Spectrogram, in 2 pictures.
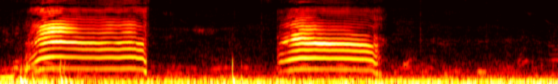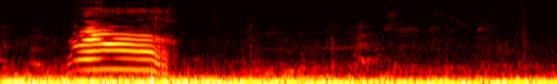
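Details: Angry, hungry pregnant stray cat being fed outdoors: three strong, evenly pitched meows roughly every three seconds, each about a second long, then quieter rumbling background with faint clicks.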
